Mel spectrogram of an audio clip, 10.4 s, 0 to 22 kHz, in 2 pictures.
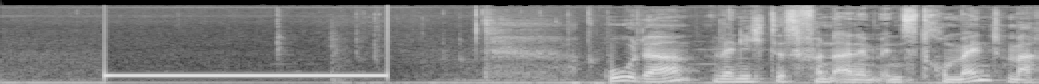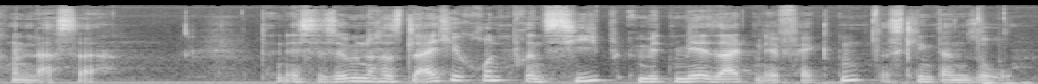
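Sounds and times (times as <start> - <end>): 
faint low hum: 0.0 - 10.3
pure sine tone without overtones generated on a PC: 0.5 - 2.0
speech: 3.0 - 5.9, 6.6 - 10.3.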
